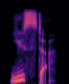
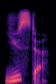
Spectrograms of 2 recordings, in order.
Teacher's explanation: Saying both of them takes way too much effort. So, native speakers just drop the hard D and blend it right into the T · the hard D sound at the end of used and the hard T at the beginning of to are made in the exact same part of your mouth. Saying both of them takes way too much effort.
